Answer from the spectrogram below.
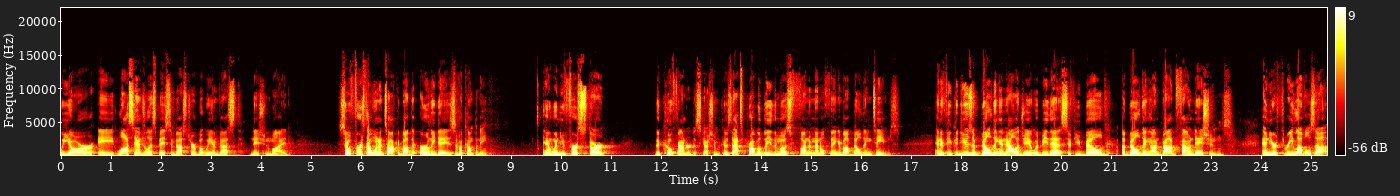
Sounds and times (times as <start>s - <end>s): Speech: 0.0s - 4.7s, 5.6s - 8.6s, 9.6s - 11.0s, 11.9s - 16.8s, 17.5s - 23.4s, 24.0s - 25.3s.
